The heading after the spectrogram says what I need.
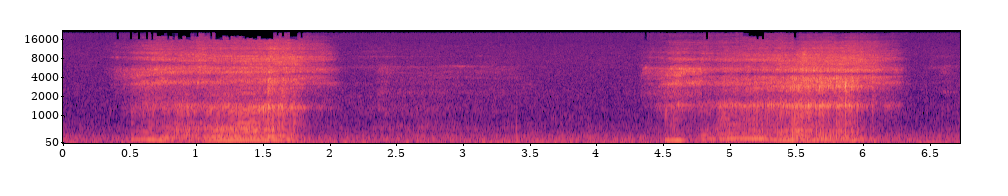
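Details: Snoring.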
